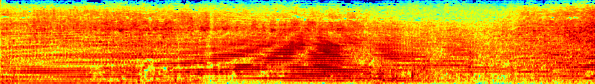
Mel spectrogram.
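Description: Propeller-driven aerobatic plane's engine droning, its pitch sliding up and down as the plane loops through a smoke-trailing manoeuvre.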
